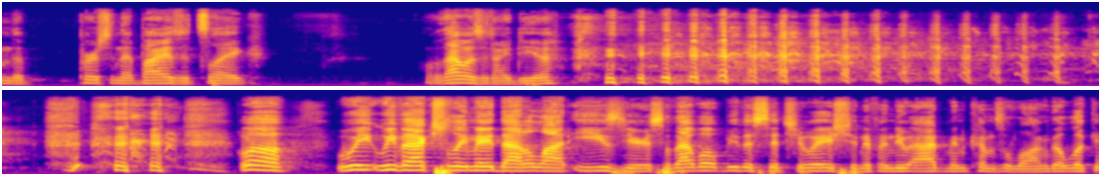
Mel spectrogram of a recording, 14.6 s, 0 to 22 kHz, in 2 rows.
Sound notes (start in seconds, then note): 3.8 laughter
